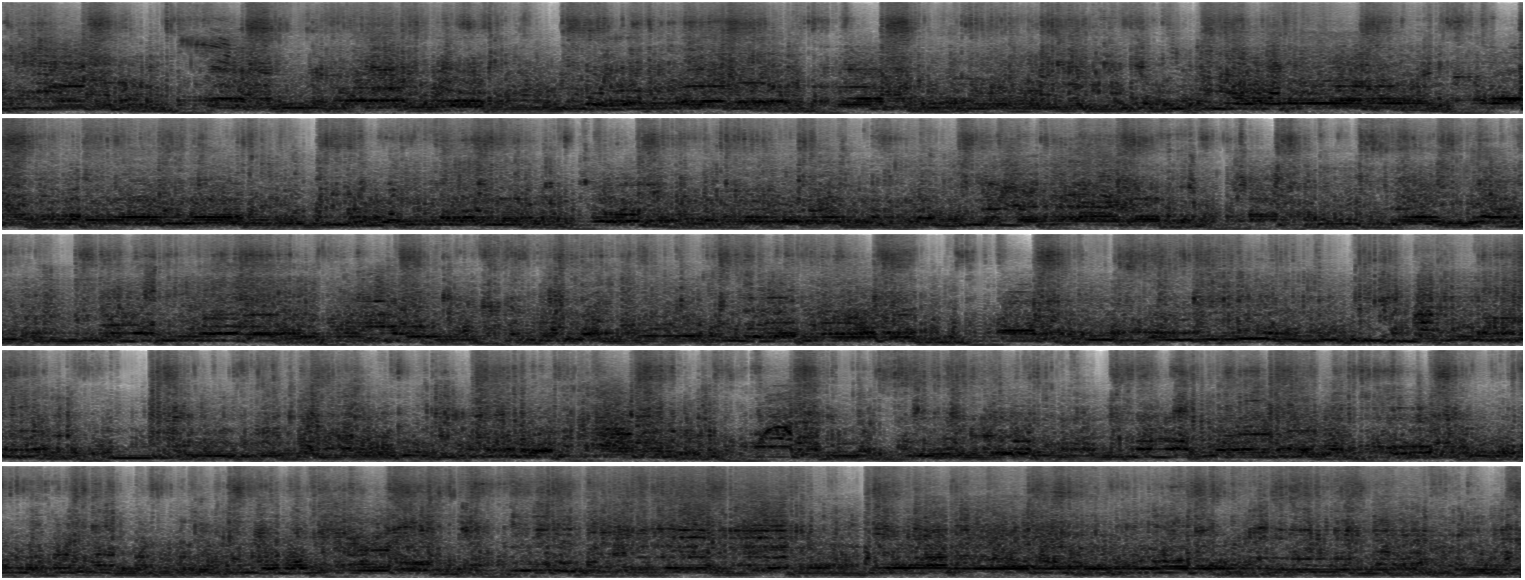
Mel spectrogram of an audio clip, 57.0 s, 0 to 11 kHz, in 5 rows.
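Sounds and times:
loud hip-hop concert music: 0:00.0 - 0:57.0.

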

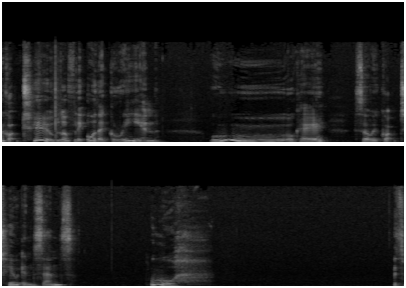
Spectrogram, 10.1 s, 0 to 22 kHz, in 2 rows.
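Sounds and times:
woman speaking: 0:00.0 - 0:02.0, 0:02.6 - 0:06.0, 0:06.8 - 0:07.7.

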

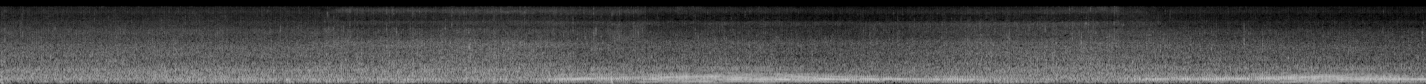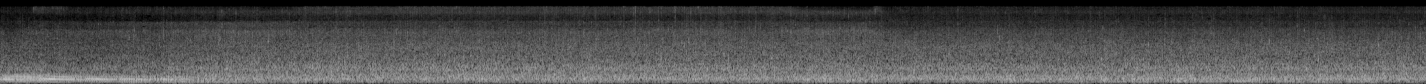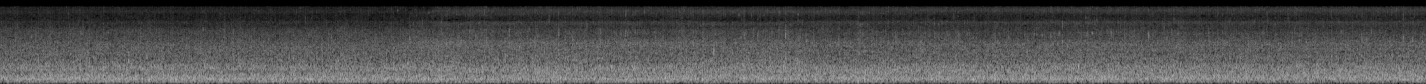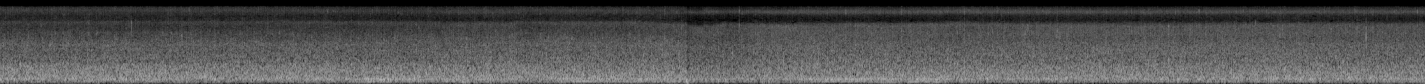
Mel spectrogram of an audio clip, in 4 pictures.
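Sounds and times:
river rapids rushing over rocks: 0:00.0 - 0:57.0
humming rising and falling in pitch: 0:05.4 - 0:16.9.

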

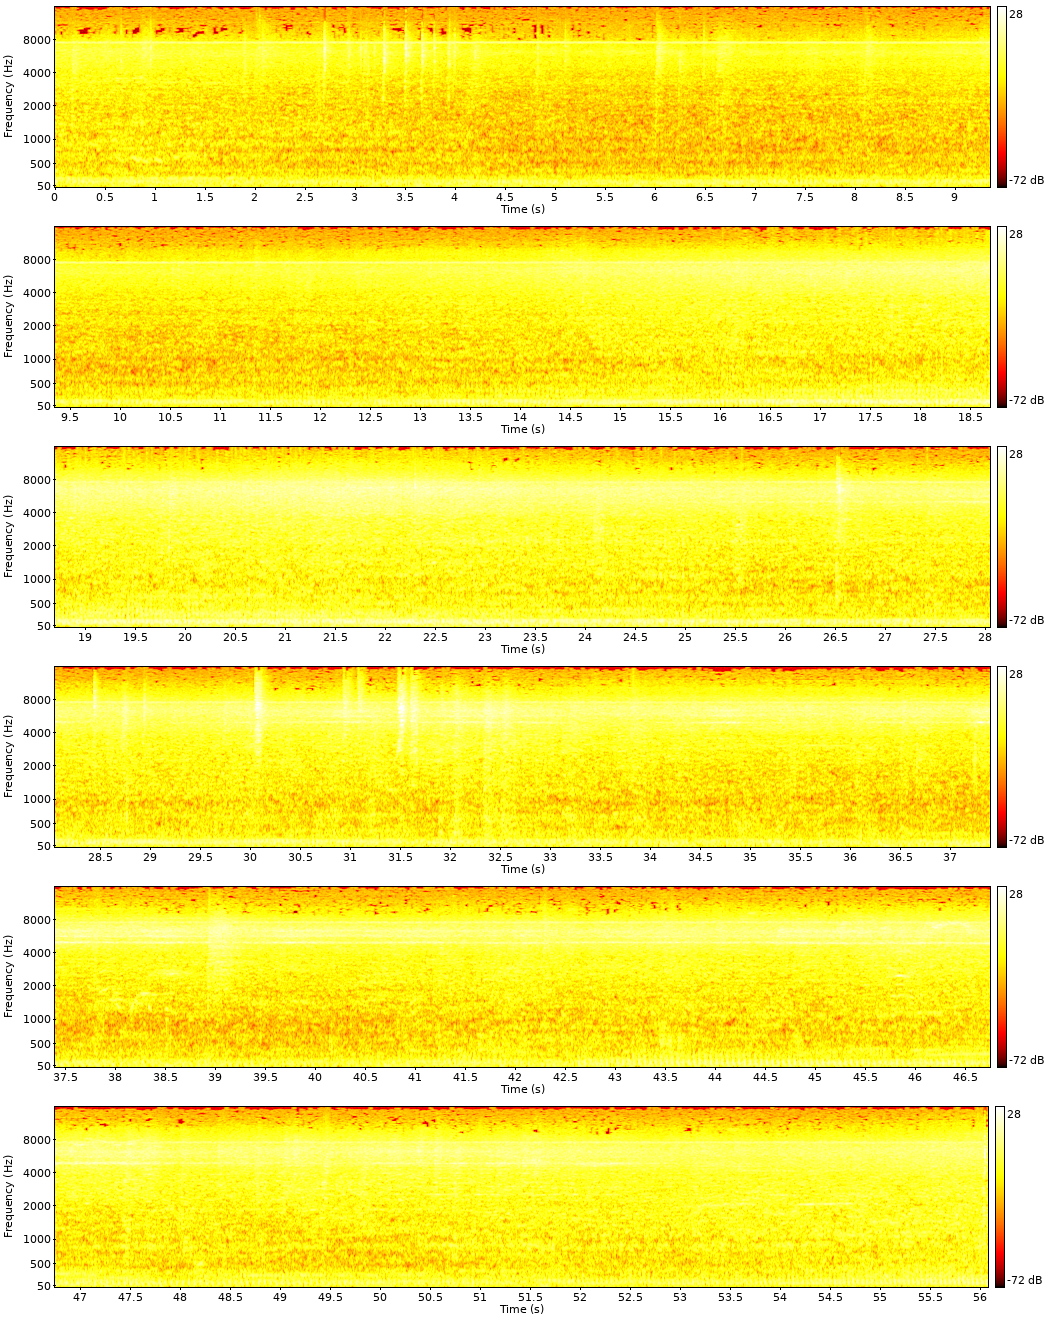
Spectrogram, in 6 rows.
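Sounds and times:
vehicle engine rumble: 0:00.0 - 0:56.0.

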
